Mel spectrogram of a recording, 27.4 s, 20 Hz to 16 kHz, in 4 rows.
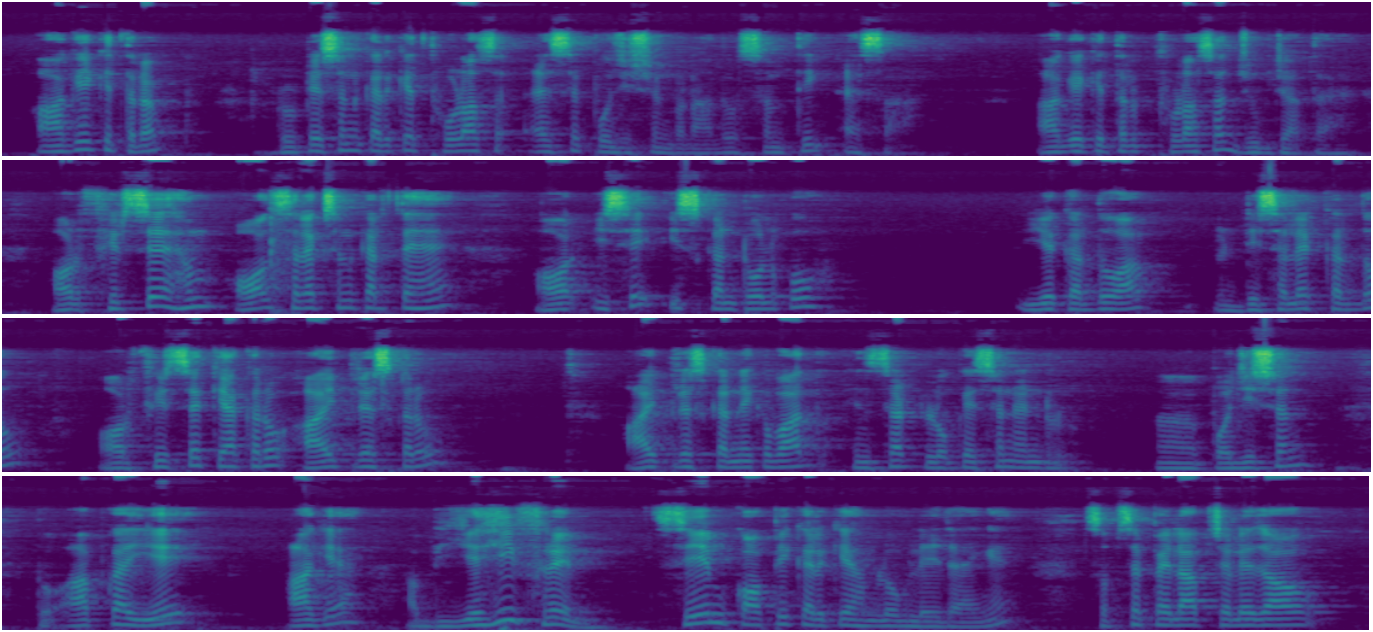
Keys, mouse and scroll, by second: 0.3-1.5 drag, 1.5 r, 9.8-11.5 middle drag, 11.5 ctrl+drag, 12.7-13.5 middle drag, 13.5-13.8 scroll down 1, 13.8-15.8 shift+middle drag, 15.8 i, 24.0 click, 26.3-27.3 drag.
